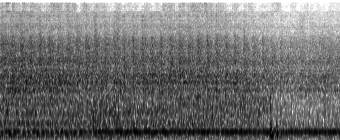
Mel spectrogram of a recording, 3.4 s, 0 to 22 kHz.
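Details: Kia Rio with the G4FC engine at about 200,000 km: loud, irregular knocking over a rough idle plus new oil consumption, after a spark plug failure damaged the cylinder; the engine needs a full rebuild.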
